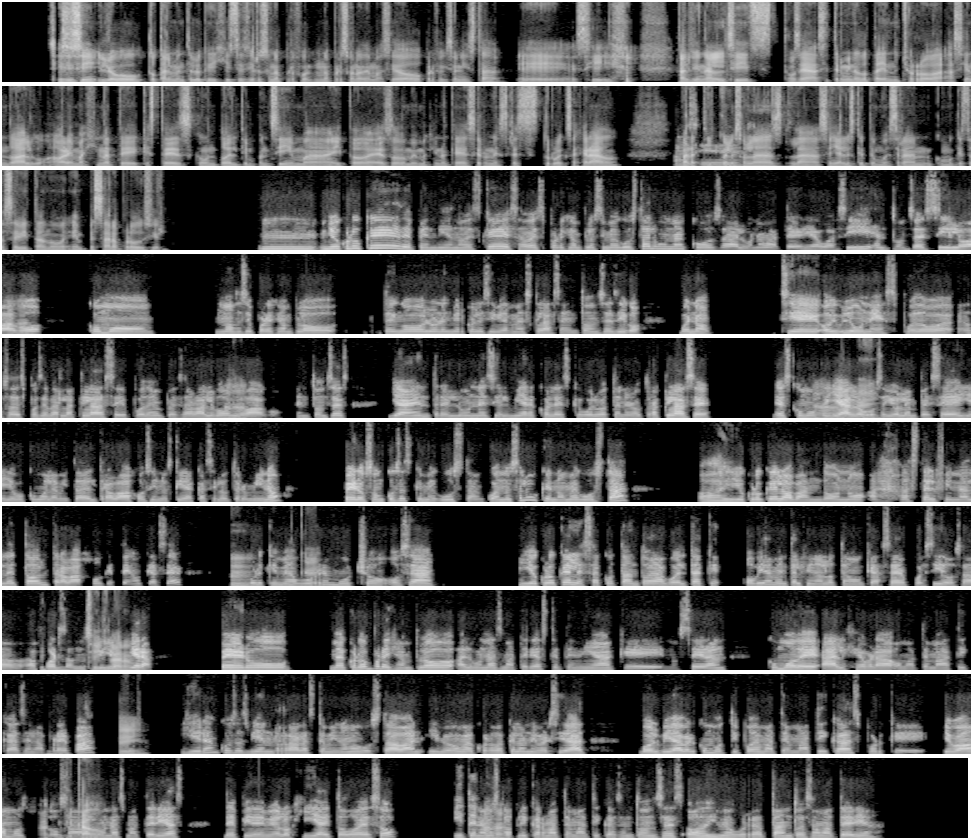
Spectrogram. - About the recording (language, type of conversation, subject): Spanish, podcast, ¿Cómo evitas procrastinar cuando tienes que producir?
- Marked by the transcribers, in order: giggle; giggle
